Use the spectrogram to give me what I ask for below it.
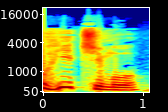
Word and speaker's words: ritmo: sonoro então ele permanece Quando eu digo ritmo É ritmo e ritmo de festa e se te é mudo não porque senão Silvio Santos não cantaria assim esse ter sonoro Tá certo então aqui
